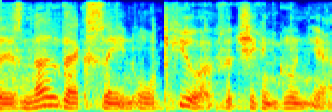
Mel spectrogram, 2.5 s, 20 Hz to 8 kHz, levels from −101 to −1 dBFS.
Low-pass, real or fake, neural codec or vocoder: 7.2 kHz; fake; vocoder, 22.05 kHz, 80 mel bands, HiFi-GAN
